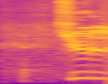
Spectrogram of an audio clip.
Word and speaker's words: cul: Cul is ass. No, you don't pronounce the L.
